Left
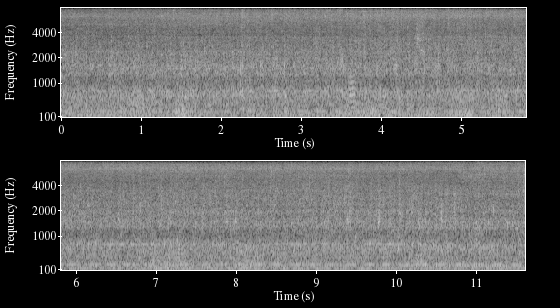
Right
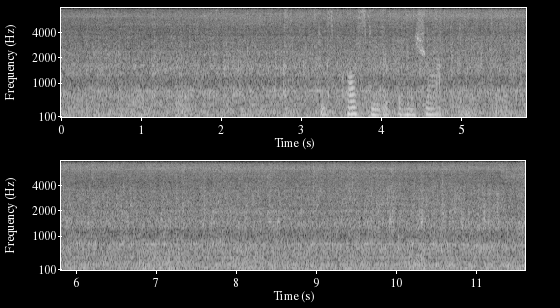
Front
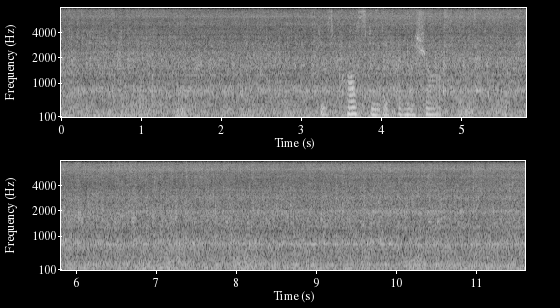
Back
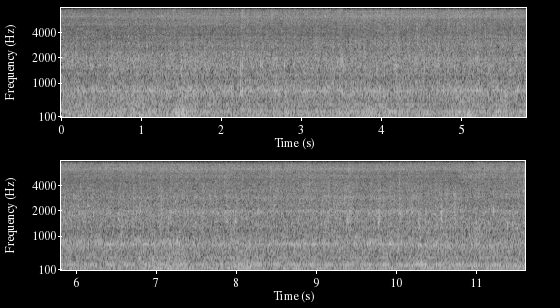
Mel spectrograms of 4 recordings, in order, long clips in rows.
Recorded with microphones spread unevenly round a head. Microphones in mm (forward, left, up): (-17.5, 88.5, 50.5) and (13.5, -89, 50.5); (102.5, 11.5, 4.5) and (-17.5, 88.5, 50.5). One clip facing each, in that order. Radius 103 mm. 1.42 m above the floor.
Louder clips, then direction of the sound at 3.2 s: Right 10 dB, front 6 dB; 50° right.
